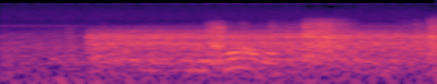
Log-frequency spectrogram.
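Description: A steady hiss of outdoor background noise that starts suddenly about half a second in, with faint voices in it.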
